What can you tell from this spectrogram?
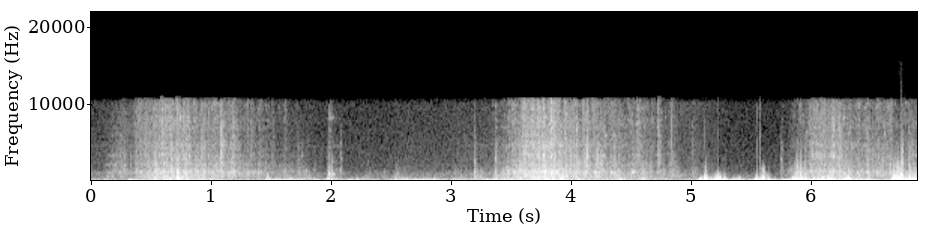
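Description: Two pulls on the recoil starter cord of a 1985 Briggs & Stratton push-mower engine, each a short rasping whir as the engine turns over without firing, on a cold start with no primer. A heavier low rumble takes over in the last two seconds.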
